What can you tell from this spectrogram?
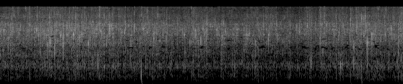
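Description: Chopped onions sizzling in hot oil in a wok with cumin seeds, ginger-garlic and green chillies: a steady frying hiss with fine crackling pops.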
